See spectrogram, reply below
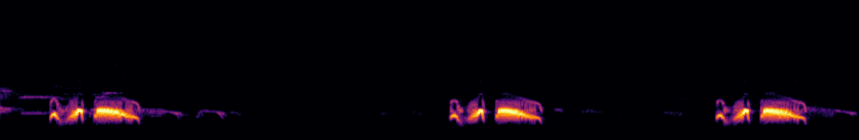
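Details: Spotted dove in a fighting and calling bout: three separate bursts of low, rolling coos, each a quick stuttered pair of hoots followed by a longer drawn note, spaced about three to four seconds apart in silence.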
